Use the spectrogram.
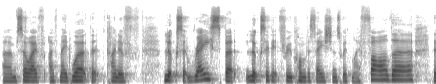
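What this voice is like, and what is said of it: English accent. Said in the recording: “I go in there with my English accent”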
